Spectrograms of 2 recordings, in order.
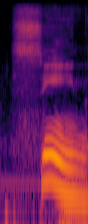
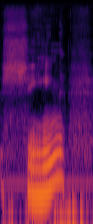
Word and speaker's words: Sin: The whole Israelite community set out from Elim and came to the desert of Sin. So it looks like sin, and it's nothing to do with sinful actions. It's just spelled the same way. The desert of Sin, sometimes even pronounced Sheen, which is between Elim and Sinai, on the 15th day of the second month after they had come out of Egypt.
